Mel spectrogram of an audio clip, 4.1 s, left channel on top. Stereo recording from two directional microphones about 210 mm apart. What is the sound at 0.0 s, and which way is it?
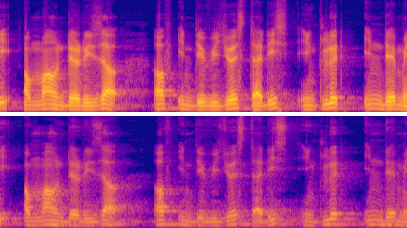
Speech, 30° left (ahead or behind).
